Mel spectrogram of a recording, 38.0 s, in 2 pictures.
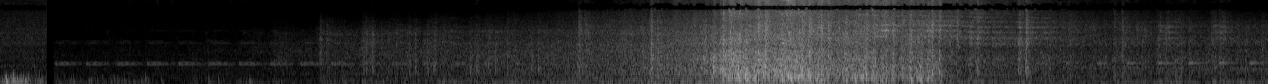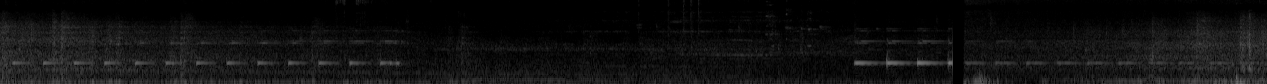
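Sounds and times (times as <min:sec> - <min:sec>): electric train passing: 0:00.0 - 0:38.0
level-crossing bell dinging: 0:00.8 - 0:05.5, 0:16.4 - 0:25.2, 0:31.8 - 0:36.4
train wheel clatter: 0:04.3 - 0:26.8, 0:33.9 - 0:38.0.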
